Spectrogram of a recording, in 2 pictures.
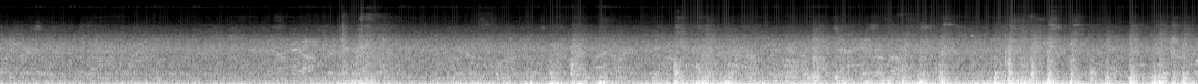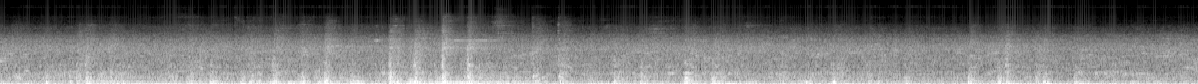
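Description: Express train running on the track, heard from aboard: a steady low rumble with the clatter of wheels on the rails, growing louder a few seconds in.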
